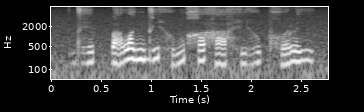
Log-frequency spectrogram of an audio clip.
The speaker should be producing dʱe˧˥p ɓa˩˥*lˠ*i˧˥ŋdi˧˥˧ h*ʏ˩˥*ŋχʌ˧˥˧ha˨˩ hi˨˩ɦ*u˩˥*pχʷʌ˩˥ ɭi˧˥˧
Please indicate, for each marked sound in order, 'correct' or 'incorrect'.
correct, incorrect, incorrect

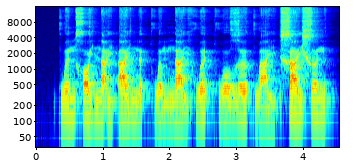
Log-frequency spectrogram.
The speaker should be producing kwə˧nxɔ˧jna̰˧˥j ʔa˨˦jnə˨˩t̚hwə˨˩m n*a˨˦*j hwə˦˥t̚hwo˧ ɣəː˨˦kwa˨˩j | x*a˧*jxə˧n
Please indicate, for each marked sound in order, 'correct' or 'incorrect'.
incorrect, correct

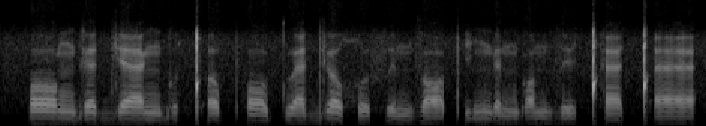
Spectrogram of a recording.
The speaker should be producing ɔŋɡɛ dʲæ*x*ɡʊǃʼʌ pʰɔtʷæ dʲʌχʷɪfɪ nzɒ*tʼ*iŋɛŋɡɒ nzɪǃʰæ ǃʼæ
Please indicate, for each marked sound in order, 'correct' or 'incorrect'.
incorrect, correct

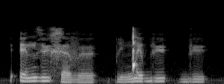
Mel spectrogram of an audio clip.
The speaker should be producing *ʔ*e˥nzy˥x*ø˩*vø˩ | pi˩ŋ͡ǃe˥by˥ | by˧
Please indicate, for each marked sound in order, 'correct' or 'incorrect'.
correct, incorrect

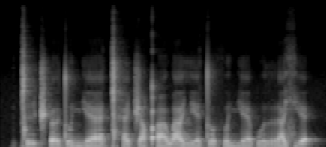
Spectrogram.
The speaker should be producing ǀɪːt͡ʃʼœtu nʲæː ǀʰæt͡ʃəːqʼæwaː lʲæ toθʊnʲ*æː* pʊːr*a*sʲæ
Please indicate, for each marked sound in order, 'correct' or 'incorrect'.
correct, correct

